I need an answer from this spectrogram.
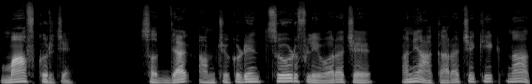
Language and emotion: Goan Konkani, sad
